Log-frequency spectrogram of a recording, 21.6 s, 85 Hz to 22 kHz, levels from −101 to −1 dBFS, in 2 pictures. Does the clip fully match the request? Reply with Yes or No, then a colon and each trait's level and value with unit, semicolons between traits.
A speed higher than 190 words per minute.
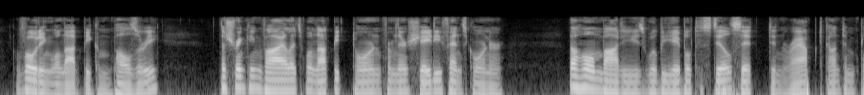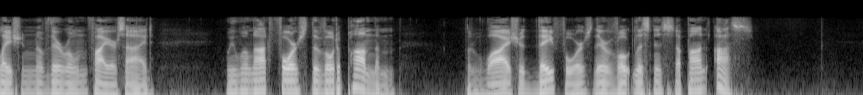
No: average, 140 wpm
